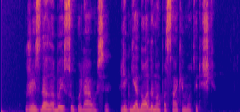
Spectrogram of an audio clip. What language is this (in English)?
Lithuanian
